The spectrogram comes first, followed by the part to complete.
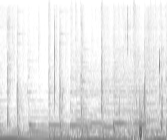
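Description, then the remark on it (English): Wet gulping and sloshing as someone swigs water, with small liquid clicks and drips over a low, steady hum in the background. “Take a swig of that water.”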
